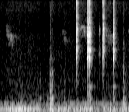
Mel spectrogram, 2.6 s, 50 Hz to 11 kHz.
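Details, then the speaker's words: 2012 Polaris RZR 570, new relay wired to power an added fuse panel for a Totron LED light bar: quiet background, then a few sharp metallic clicks as power is applied and the relay pulls in normally. "you should hear a click when I hit the power on this thing so that's that relay"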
